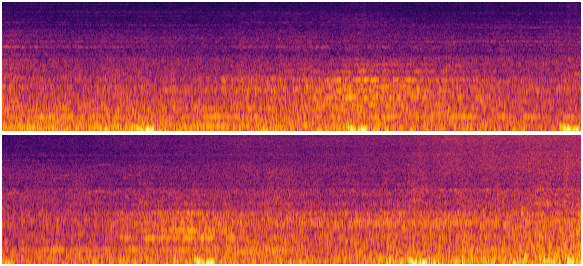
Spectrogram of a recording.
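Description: Harz narrow-gauge railway train rumbling past close by, a continuous rolling roar with low thumps from the wheels over the track joints, steady throughout.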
